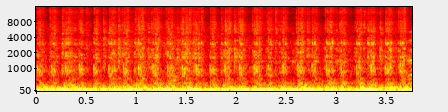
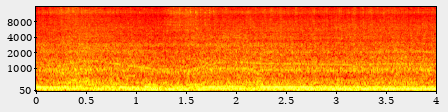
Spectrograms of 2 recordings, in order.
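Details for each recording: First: Engine-swapped 1975 Plymouth Roadrunner with Chrysler engine, just fired right up on the key: strong, even low rumble with steady firing beat and no skips or knocks; normal healthy idle. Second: '75 Plymouth Roadrunner engine, freshly started after a carburetor fire and choke changes: runs rough and uneven at low speed with a hunting beat, backfiring on throttle; points to intake gasket leaking vacuum.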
